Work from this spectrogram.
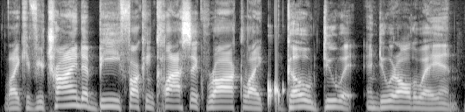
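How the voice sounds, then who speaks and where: A man in his late thirties giving a casual live song critique as a music producer, animated and profane, full of "like" and "you know.". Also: a little high, normal speed, smooth, no echo, clean studio sound. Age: late 30s. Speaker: music producer reviewing listener songs.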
